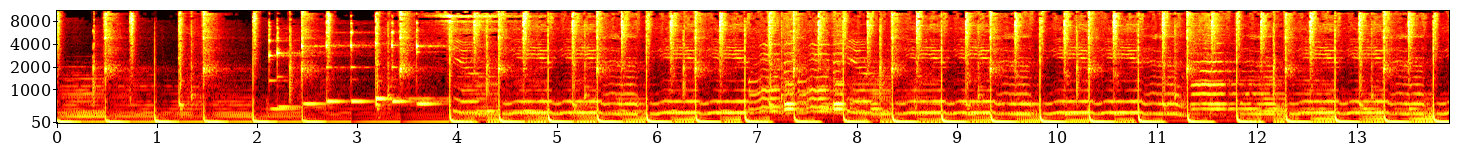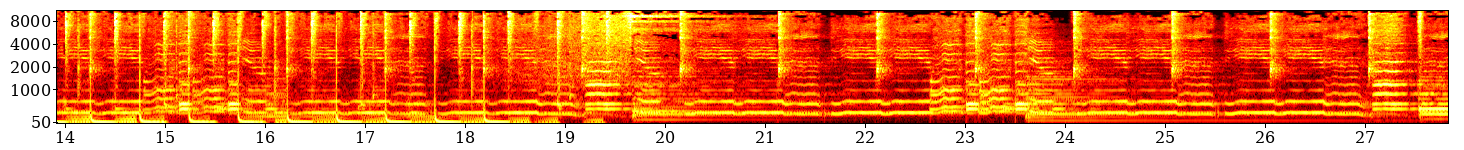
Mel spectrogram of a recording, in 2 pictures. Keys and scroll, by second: 1.8 space, 15.7 ctrl+shift+q, 16.5 Escape, 20.5 g.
